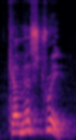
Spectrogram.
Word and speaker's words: chemistry: we have a word chemistry if you look at the initial two alphabets c and h it is pronounced as curl the alphabets are ch and the phoneme is k if you write the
